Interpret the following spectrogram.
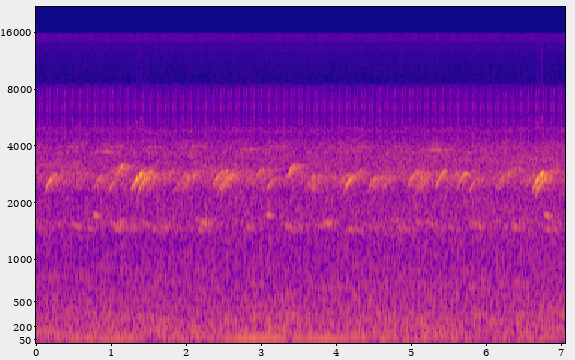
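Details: Rainy night in Morovis, Puerto Rico, with Puerto Rican coqui frogs in full chorus; dense short upslurred whistles from many frogs, two louder nearby calls, and rain rattling on a tin roof throughout.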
